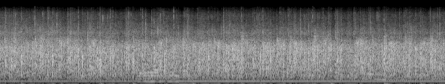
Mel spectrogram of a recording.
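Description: An audience applauding, steady and sustained hand-clapping from many people.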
